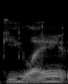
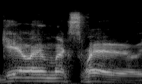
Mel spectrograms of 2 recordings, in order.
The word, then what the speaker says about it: Ghislaine Maxwell: It's pronounced Ghislaine Maxwell. It's a French name, and that's how you pronounce it.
